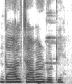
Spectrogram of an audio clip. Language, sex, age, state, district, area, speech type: Urdu, female, 18-30, Bihar, Supaul, urban, spontaneous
